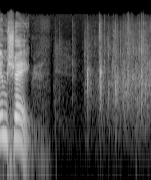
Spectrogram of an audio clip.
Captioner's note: applause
